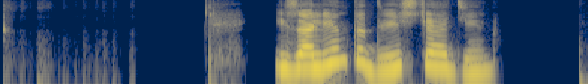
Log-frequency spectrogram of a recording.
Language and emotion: Russian, neutral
